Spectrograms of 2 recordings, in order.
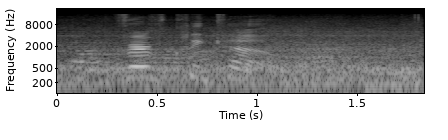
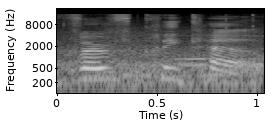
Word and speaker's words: Veuve Clicquot: Veuve Clicquot. What was that? Veuve Clicquot. Could you spell that, please?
